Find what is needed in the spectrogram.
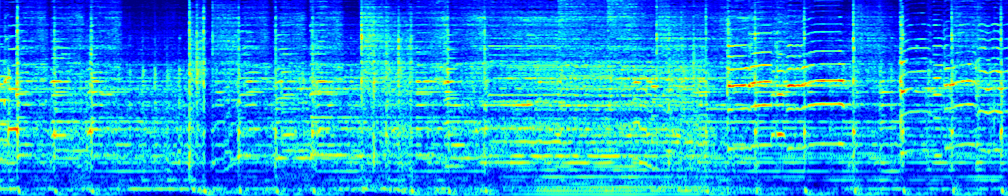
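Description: Three violins playing a fast rock tune together, with sliding bowed lines, over a backing track that carries a heavy bass and a beat.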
